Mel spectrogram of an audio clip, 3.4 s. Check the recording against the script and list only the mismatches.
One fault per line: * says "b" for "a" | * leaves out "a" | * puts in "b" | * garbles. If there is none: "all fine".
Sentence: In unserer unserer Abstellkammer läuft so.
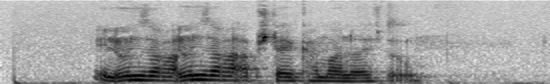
all fine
